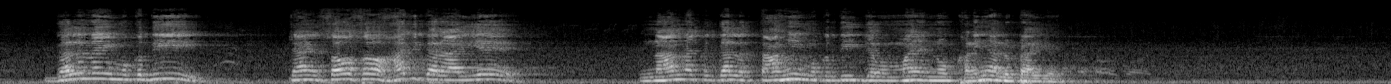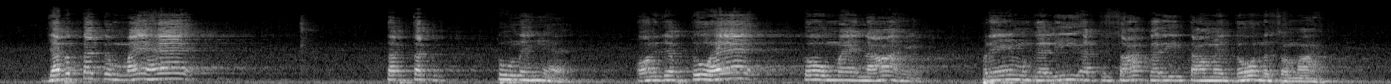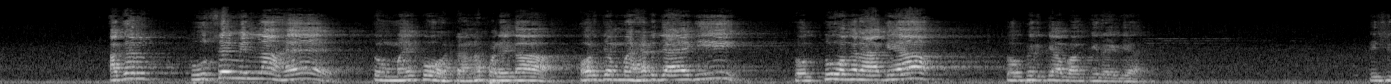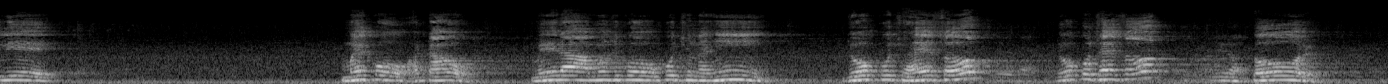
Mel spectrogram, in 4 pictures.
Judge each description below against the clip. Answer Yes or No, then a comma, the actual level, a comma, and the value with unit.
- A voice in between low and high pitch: Yes, medium, 180 Hz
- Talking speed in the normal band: No, slow, 95 wpm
